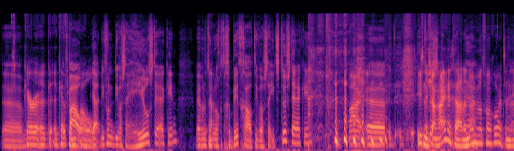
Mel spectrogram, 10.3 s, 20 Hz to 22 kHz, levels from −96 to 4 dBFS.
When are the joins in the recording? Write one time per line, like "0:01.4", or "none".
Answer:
0:07.7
